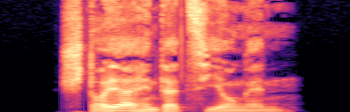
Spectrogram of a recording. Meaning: plural of Steuerhinterziehung
- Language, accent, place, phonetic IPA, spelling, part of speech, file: German, Germany, Berlin, [ˈʃtɔɪ̯ɐhɪntɐˌt͡siːʊŋən], Steuerhinterziehungen, noun, De-Steuerhinterziehungen.ogg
